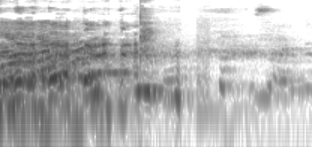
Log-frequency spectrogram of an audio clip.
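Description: Several women laughing together, loudest in the first second and then trailing off.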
